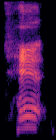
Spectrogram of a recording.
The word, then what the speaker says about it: Taoism: JMD Apologetics 101, who I've interacted with a couple times, is, are you, Alpha, drawing any metaphysics from Taoism? Yeah, it's a D, even though it's a T.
